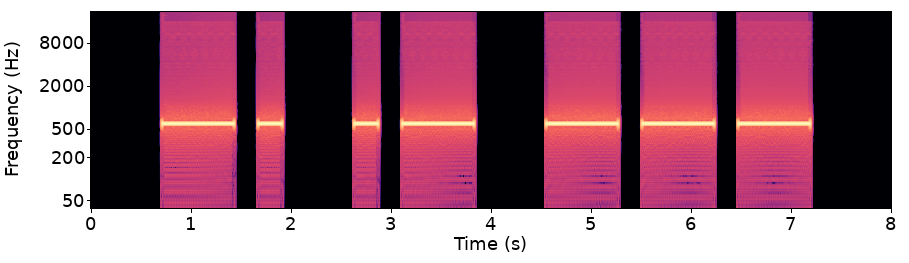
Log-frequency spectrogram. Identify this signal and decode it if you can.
Morse code, heard as a keyed tone, about 5 wpm, 600 Hz. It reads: NAO
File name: CW / 5PPM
